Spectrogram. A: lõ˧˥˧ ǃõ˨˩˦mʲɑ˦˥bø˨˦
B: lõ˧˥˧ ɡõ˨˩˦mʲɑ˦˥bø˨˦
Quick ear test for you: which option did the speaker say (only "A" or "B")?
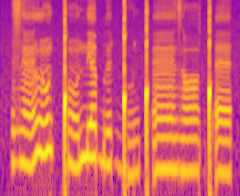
A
